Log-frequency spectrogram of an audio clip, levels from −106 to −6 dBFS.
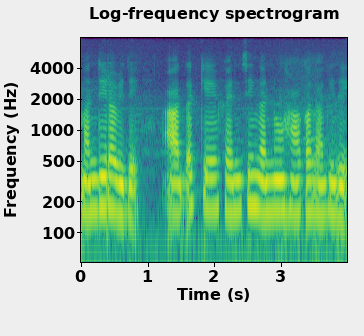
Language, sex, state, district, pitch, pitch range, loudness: Kannada, female, Karnataka, Chamarajanagar, 160 Hz, 155-165 Hz, -18 LUFS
